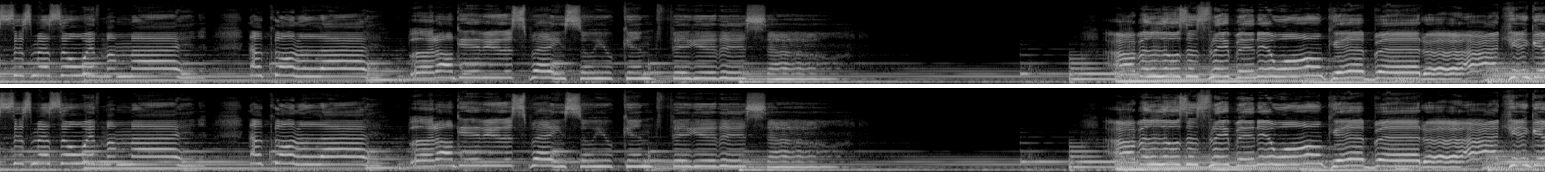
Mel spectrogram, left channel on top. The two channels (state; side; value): normal; both; correlation 0.96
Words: is messing with my mind. Not gonna lie, but I'll give you the space so you can figure this out. I've been losing sleep and it won't get better. I can't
